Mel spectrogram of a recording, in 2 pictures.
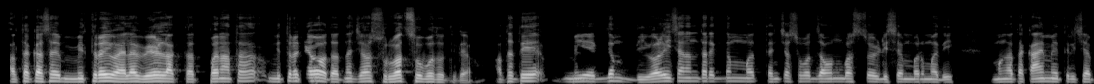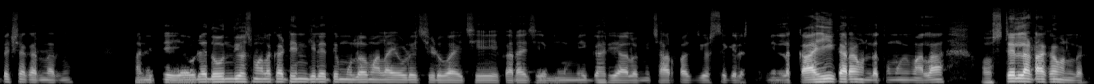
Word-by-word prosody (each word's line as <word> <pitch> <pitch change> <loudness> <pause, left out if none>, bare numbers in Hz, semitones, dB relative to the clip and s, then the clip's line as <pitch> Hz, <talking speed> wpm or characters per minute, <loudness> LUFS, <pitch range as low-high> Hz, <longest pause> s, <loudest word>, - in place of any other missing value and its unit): आता 145 +4 0
कसं 145 +2 +4
आहे 150 - +5
मित्रही 135 +4 +4
व्हायला 140 -1 +7
वेळ 140 +2 +6
लागतात. 125 -3 +2
पण 135 +1 +4
आता 150 +2 0 0.2
मित्र 140 +3 -1
तेव्हा 155 0 +6
होतात 125 -3 +2
ना, 140 - -2
जेव्हा 140 +2 0
सुरुवात 135 +3 +3
सोबत 130 -3 +1
होते 115 - -6
तेव्हा. 125 - -8 0.2
आता 140 - -4
ते 155 0 +3 0.3
मी 140 +2 -2
एकदम 145 +3 -3
दिवाळीच्यानंतर 150 +6 -1
एकदम 145 +1 -7
मग 145 0 -3
त्यांच्यासोबत 135 +1 -7
जाऊन 135 0 -1
बसतोय 135 0 -3
डिसेंबरमध्ये. 120 -1 -5 0.4
मग 125 +2 -5
आता 130 +1 -2
काय 135 +2 +3
मैत्रीची 130 -1 -5
अपेक्षा 120 -1 -4
करणार 105 -2 -6
मी? 100 +1 -18 0.7
आणि 105 +1 -8
ते 115 - -2
एवढे 110 +3 0
2 125 +1 +1
दिवस 130 -1 0
मला 130 0 -1
कठीण 130 0 -1
गेले. 125 0 0
ते - - -2
मुलं 115 -1 -2
मला 110 0 -2
एवढे 110 0 -3
चिडवायचे, 100 -2 -5
हे 95 - -6
करायचे. 95 0 -6
मग 100 0 -12
मी 100 0 -11
घरी 100 +1 -7
आलो. 95 0 -4
मी 95 - -17
4-5 95 0 -5
दिवस 100 -1 -10
ते - - -11
गेलोच - - -10
नाही. 95 - -47
मी 100 - -17
म्हणलं, 100 0 -7
"काहीही 120 +6 +6
करा," 120 -1 +7
म्हटलं, 105 -3 -3
"तुम्ही 105 0 -13
मला 105 +4 -1 0.4
हॉस्टेलला 140 +10 +5
टाका," 125 0 +4
म्हणलं, 100 -5 -5
125 Hz, 195 wpm, -22 LUFS, 110-140 Hz, 0.7 s, व्हायला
